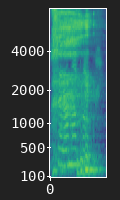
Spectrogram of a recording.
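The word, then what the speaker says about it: Salamat po: You brought with you the poem Salamatpo. – Salamatpo.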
